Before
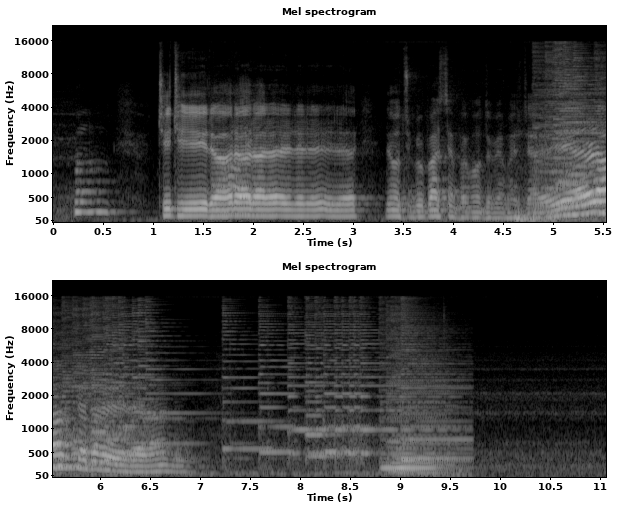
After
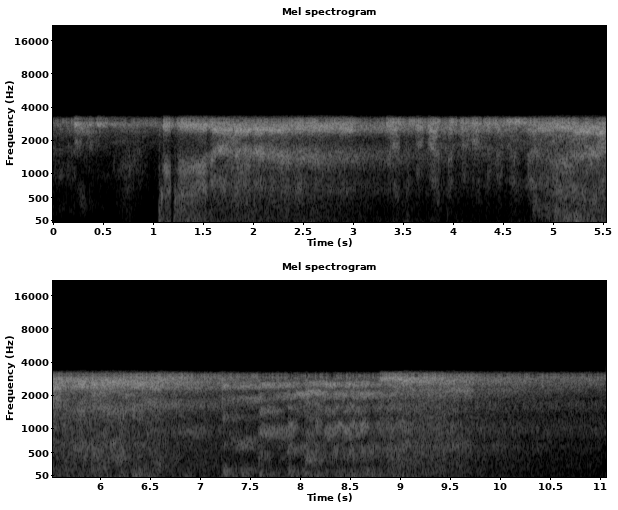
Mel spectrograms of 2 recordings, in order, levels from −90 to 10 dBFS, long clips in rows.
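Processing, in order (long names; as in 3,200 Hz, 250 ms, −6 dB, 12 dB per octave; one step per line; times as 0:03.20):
random phases in short frames
downward compressor 2.5 to 1, threshold −46 dBFS, peak gain reduction 17.5 dB
low-pass that shuts in the quiet parts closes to 1,200 Hz, open at −29 dBFS
feedback delay with all-pass diffusion 456 ms, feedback 55%, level −9 dB
voice inversion scrambler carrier 3,000 Hz
level +6 dB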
